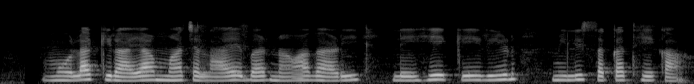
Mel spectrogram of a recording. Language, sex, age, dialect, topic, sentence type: Chhattisgarhi, female, 25-30, Central, banking, question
